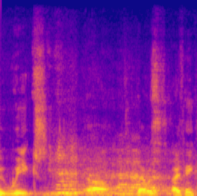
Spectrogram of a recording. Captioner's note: laughter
